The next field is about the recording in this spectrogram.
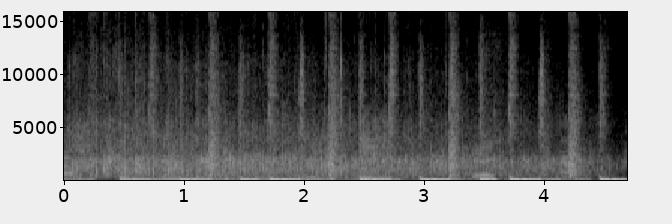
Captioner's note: audience clapping; energetic music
